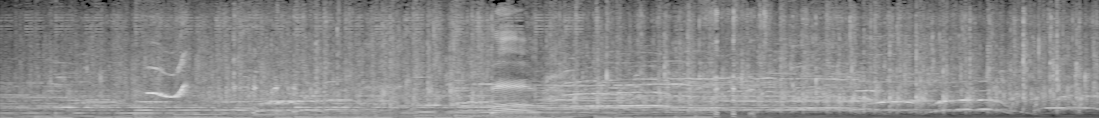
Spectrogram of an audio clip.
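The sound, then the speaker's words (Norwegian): Cheering and applause from a packed audience at Parkteatret in Oslo, loud and continuous for the whole stretch, with crowd noise rising and holding at a steady level. “Du skal nå få høre Lilly i aksjon foran et publikum på Parkteatret i Oslo. Det er stappfullt med folk, røyk og blålig lys på scenen.”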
